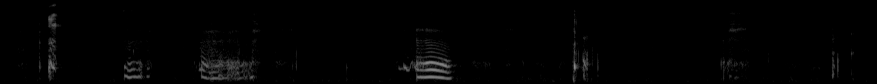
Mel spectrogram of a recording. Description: Morning hiccups.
